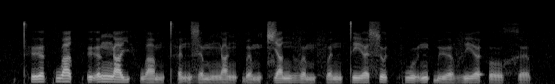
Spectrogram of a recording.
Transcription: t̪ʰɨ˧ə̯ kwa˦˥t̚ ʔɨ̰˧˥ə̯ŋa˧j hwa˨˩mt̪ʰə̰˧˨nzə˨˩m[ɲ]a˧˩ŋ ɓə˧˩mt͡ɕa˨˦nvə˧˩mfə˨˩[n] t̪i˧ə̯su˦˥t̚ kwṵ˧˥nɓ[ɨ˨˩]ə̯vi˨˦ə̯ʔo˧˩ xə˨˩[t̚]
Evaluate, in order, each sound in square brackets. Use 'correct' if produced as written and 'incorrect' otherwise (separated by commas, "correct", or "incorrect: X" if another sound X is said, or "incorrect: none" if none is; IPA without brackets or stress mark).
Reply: incorrect: ŋ, correct, correct, incorrect: p̚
